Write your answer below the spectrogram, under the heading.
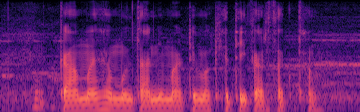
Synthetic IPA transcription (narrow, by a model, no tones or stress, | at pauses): kaːmɛjɦə̃mːʊlt̪aːnimaːʈimãkʰeːt̪ikəɾsəkt̪ʰã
